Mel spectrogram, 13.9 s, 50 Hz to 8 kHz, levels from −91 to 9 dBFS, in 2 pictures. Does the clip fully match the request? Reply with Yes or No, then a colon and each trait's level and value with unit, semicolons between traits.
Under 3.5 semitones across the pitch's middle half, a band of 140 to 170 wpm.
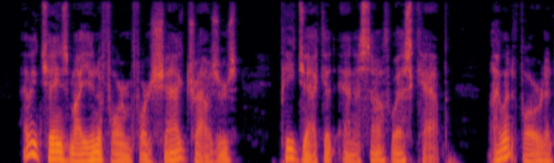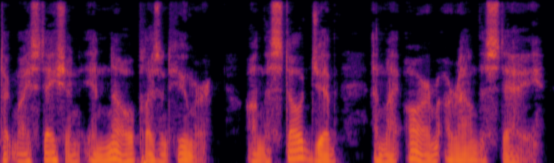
Yes: average, 2.7 semitones; average, 150 wpm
